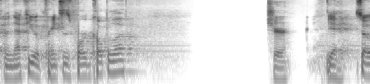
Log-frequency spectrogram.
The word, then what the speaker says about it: Coppola: Coppola Yeah.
